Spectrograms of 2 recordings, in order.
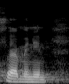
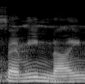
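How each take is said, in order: First: The last syllable sounds like 'nin'. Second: The last syllable sounds like 'nine'. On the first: The speaker calls it right. "Right pronunciation इसका क्या है?" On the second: The speaker calls it wrong. "इसको फेमिनाइन नहीं पढ़ते"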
